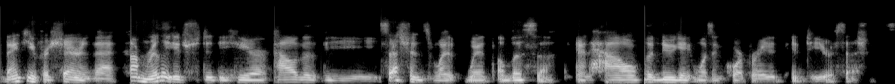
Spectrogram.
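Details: Adult male speaker; Normal speech.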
